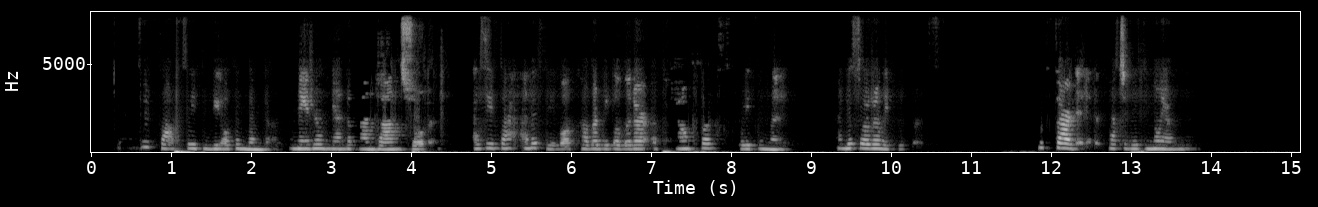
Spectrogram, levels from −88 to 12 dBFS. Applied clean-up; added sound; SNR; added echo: neural mask model DeepFilterNet 3.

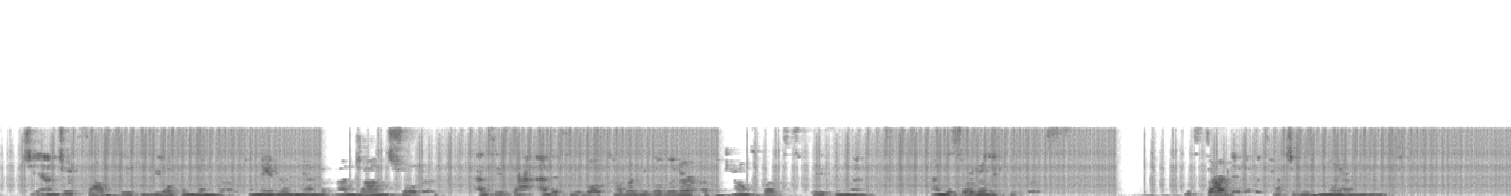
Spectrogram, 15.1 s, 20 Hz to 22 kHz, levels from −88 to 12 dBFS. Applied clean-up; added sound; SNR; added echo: none; Coin (dropping); 12 dB; reverberation time 0.4 s.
